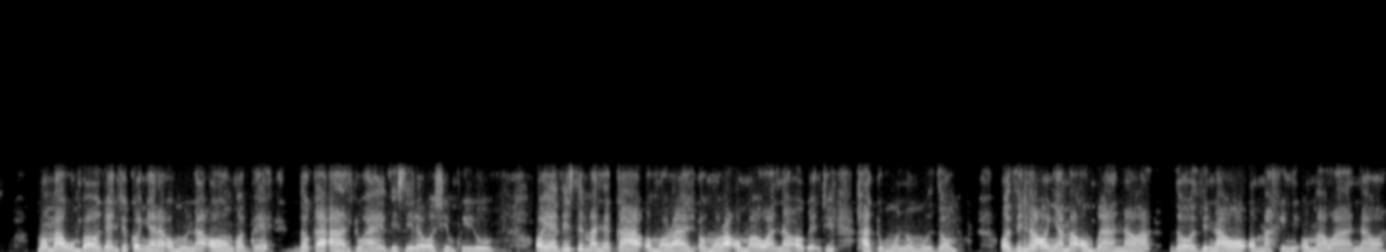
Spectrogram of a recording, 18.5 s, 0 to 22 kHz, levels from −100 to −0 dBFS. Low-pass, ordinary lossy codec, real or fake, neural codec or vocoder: 7.2 kHz; Opus, 24 kbps; fake; codec, 16 kHz, 16 kbps, FunCodec, trained on LibriTTS, 50 frames a second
